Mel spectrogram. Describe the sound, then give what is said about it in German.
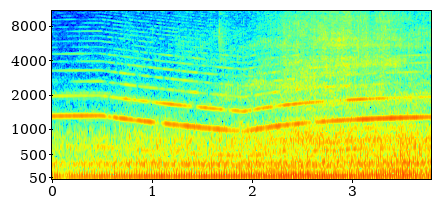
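A car drives steadily along a country road between Albuquerque and Santa Fe, its low engine rumble continuous, while a high, slowly wavering siren-like wail glides above it throughout. “Auf einer Autofahrt entlang einer Landstraße zwischen Albuquerque und Santa Fe beobachtet der 5-jährige Jim einen Autounfall.”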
